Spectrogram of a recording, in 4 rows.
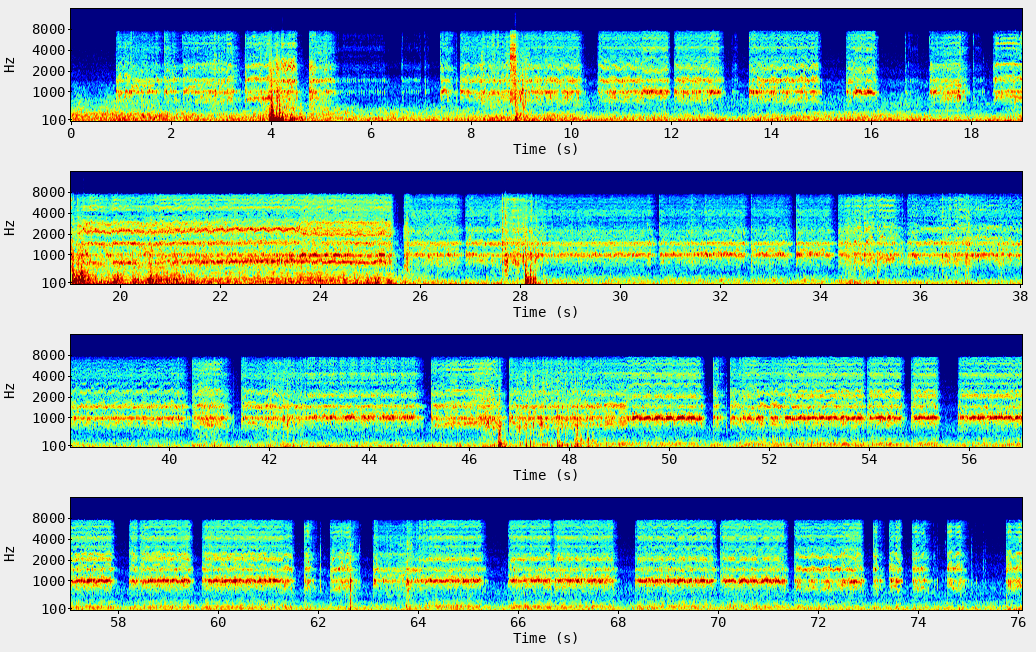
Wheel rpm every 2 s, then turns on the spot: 90, 160, 100, 50, 210, 160, 130, 140, 90, 160, 200, 210, 210, 200, 220, 160, 150, 170, 220, 220, 160, 220, 190, 210, 200, 150, 230, 170, 200, 190, 200, 150, 160, 180, 160, 170, 150, 60.
4-6 34-36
